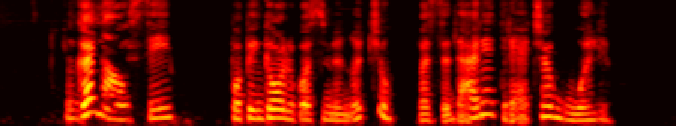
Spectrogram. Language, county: Lithuanian, Šiauliai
